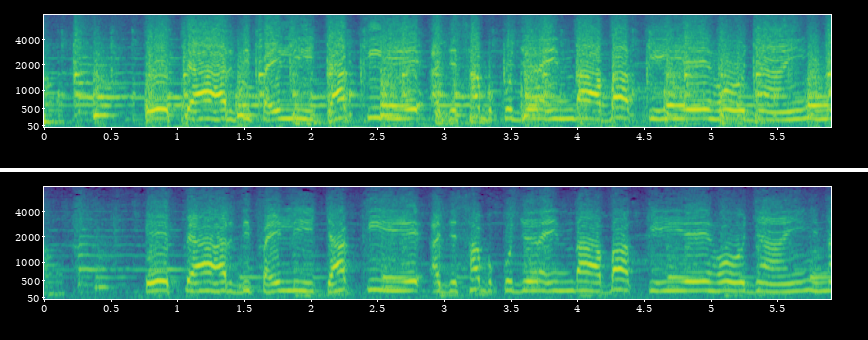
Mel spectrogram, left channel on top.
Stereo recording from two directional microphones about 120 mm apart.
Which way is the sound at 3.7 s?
30° right (ahead or behind).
